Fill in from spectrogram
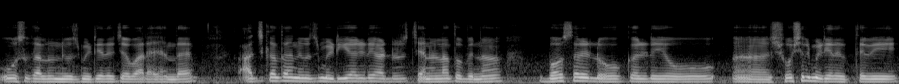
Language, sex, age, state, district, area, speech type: Punjabi, male, 45-60, Punjab, Bathinda, urban, spontaneous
